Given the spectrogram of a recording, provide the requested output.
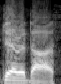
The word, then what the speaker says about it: Gyarados: it's pronounced Gyarados.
